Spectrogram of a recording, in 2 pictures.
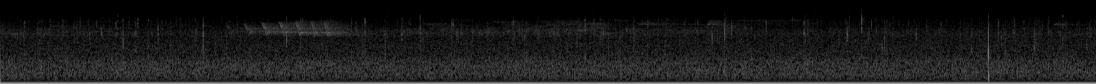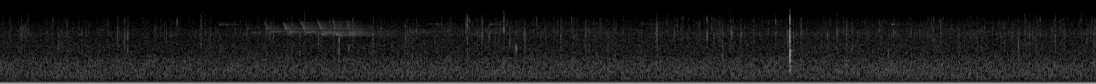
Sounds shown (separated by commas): Pacific-slope Flycatcher call, Pacific Wren song, Wilson's Warbler song, rain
